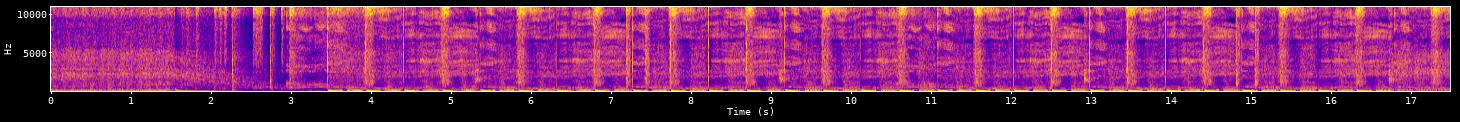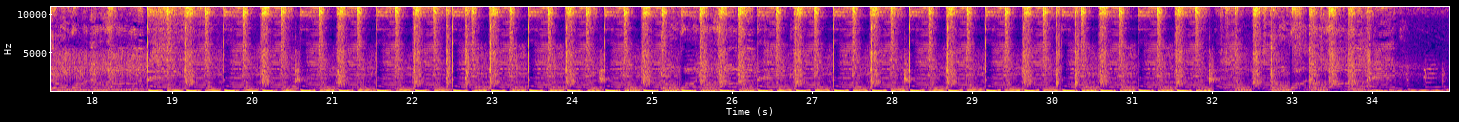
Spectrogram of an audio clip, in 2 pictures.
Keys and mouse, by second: 1.1 click, 1.8 g, 3.7 ctrl+r, 5.1 click, 5.9 g, 9.7 g, 13.2 click, 14.1 g, 17.6 alt+click, 19.8 shift+middle click, 26.4 click, 32.0 click, 33.0 g.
